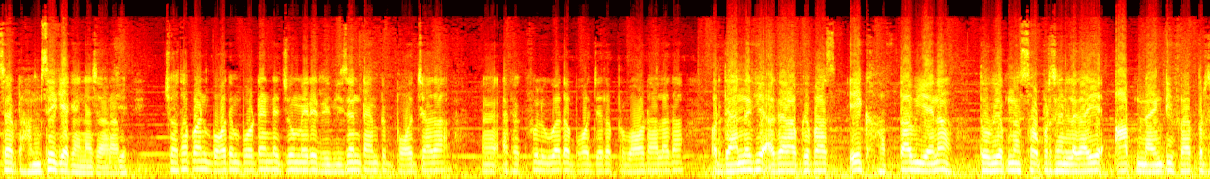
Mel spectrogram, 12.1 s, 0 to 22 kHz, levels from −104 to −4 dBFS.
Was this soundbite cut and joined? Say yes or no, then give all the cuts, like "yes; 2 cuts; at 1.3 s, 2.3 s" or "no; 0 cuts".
yes; 2 cuts; at 1.2 s, 6.9 s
